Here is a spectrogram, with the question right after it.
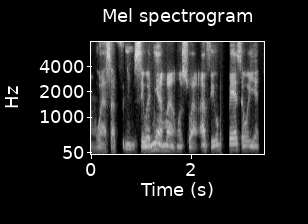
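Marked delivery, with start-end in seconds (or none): none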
